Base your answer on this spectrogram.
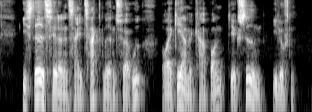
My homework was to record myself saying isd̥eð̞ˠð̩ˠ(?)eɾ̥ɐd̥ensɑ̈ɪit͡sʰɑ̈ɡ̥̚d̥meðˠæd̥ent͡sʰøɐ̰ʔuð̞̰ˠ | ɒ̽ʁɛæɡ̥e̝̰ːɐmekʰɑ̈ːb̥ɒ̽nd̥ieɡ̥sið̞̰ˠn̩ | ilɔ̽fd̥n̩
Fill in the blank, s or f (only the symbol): s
